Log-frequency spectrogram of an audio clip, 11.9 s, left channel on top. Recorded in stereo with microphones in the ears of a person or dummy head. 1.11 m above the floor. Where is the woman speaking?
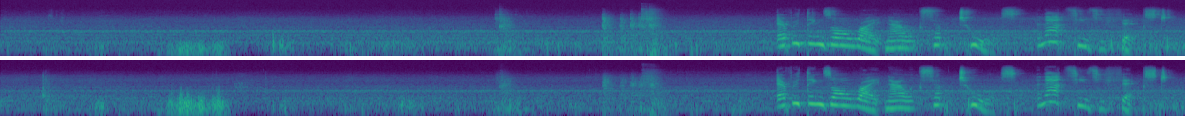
15° right (ahead or behind), 0.6 m.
